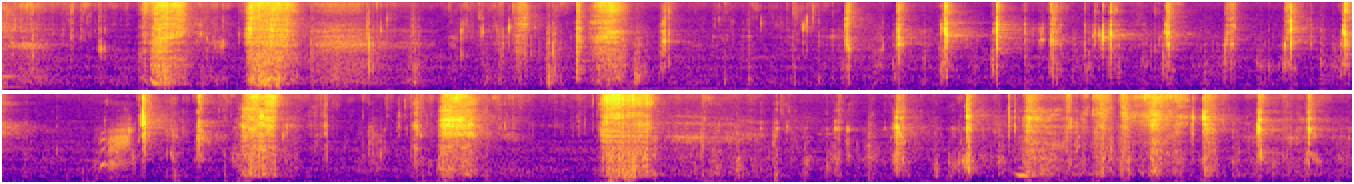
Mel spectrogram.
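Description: Close-miked chewing and biting of beef wrapped in tripe: many short mouth clicks and smacks, with several louder bites spread through.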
